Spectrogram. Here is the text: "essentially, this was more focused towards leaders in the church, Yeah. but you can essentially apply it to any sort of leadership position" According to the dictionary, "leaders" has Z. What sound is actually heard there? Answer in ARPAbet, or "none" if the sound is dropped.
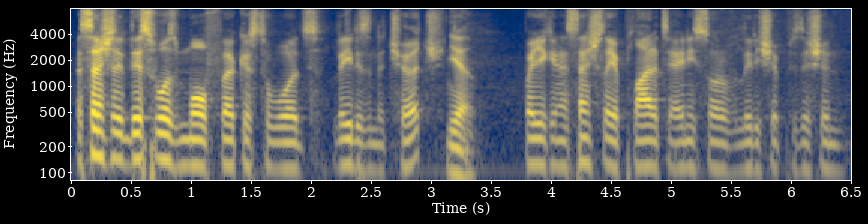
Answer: Z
